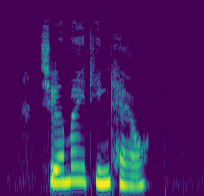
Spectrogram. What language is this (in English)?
Thai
